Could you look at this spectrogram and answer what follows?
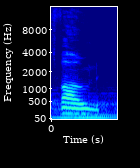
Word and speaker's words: Zvone: It randomly popped into my head that Zvone rhymes with home, and so I did an ET thing.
